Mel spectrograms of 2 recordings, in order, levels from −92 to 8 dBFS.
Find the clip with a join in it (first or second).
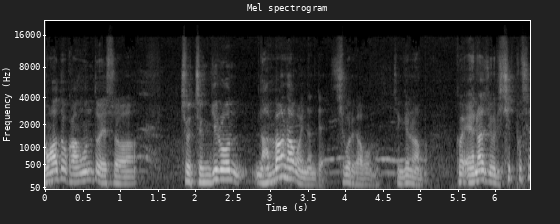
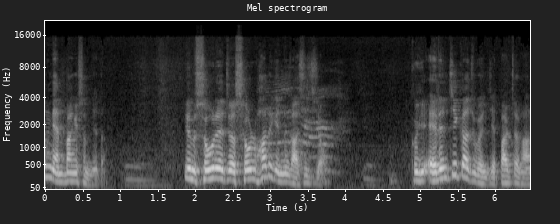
second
